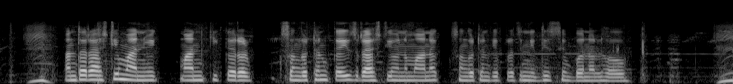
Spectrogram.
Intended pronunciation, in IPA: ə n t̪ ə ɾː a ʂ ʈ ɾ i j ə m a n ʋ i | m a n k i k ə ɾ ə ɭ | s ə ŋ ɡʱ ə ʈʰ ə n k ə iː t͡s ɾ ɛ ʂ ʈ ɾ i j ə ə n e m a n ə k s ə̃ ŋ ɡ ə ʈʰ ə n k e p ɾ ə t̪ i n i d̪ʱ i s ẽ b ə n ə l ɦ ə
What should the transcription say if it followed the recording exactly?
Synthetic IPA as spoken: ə n t̪ ə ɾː a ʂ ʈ ɾ i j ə m a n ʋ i | m a n k i k ə ɾ ə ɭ | s ə ŋ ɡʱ ə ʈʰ ə n k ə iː t͡s ɾ a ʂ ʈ ɾ i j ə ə n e m a n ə k s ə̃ ŋ ɡ ə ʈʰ ə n k e p ɾ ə t̪ i n i d̪ʱ i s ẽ b ə n ə l ɦ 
